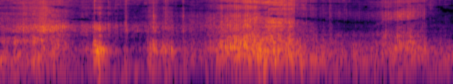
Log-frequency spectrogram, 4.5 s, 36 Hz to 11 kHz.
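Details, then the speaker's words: Traxxas X-Maxx on 8S with a Hobbywing Max 5 1100KV motor: rough, irregular scraping and crunching under throttle instead of a clean whine; the differential gears are stripped. "The diff I'm pretty sure is uh is going to be blown."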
